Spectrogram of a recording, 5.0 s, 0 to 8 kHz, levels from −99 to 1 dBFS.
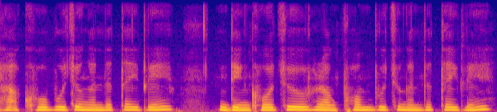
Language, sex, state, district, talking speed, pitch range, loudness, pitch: Wancho, female, Arunachal Pradesh, Longding, 155 wpm, 180-195 Hz, -15 LUFS, 185 Hz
